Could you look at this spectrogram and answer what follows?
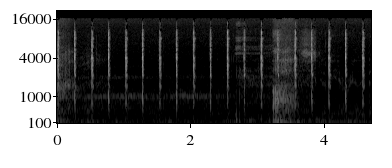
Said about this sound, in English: Shot clock is ticking down, guys.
